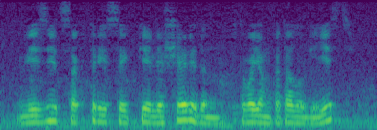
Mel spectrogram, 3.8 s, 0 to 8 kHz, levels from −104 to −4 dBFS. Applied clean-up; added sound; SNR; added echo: none; none; none; none.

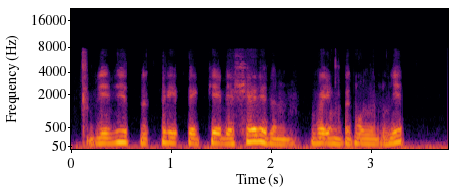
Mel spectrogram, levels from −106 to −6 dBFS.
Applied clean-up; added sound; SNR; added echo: neural diffusion model UNIVERSE++.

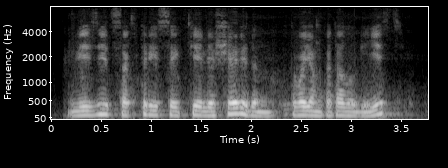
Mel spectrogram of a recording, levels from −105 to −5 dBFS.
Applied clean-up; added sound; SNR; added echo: neural separator model SepFormer DNS4.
